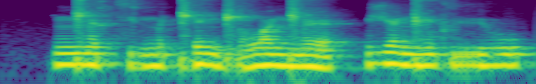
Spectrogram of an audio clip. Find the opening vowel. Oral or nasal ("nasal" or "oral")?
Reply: oral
